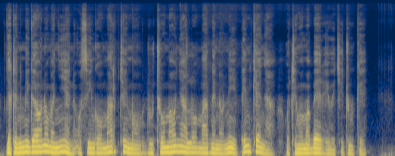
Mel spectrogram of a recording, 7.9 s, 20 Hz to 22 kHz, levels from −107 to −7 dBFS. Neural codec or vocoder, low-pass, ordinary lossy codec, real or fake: vocoder, 48 kHz, 128 mel bands, Vocos; 19.8 kHz; none; fake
